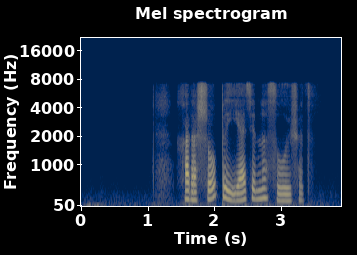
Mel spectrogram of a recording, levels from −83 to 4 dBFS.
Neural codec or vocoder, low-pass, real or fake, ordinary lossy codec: codec, 24 kHz, 0.5 kbps, DualCodec; 7.2 kHz; fake; none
